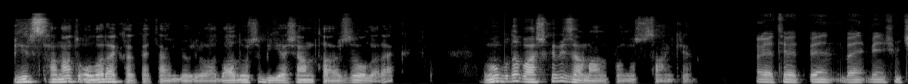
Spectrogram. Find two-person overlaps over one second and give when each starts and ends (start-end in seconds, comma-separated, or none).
none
